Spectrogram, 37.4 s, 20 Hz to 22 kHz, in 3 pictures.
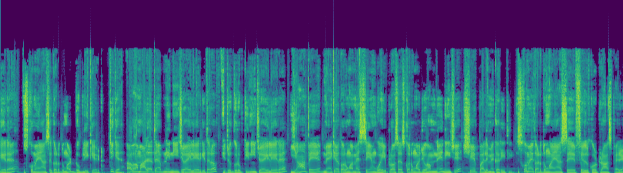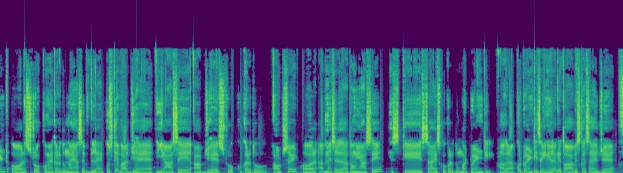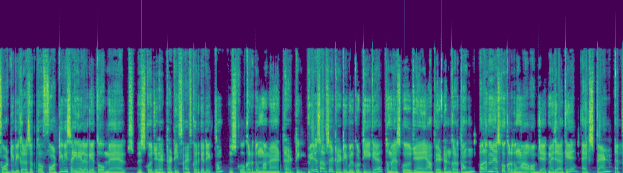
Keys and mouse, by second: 0.7-2.1 drag, 7.4 click, 10.2 click, 16.1 click, 21.8 click, 23.5 click, 29.2 3, 29.4 click, 30.5 3, 31.0 click, 33.5 click, 35.5 click.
